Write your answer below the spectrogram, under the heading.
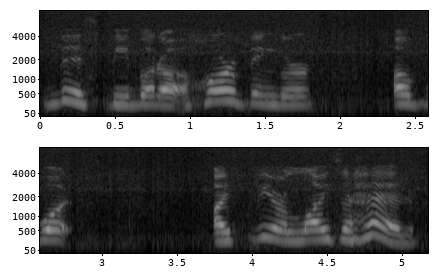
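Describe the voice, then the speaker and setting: A woman voicing a gruff, dramatic middle-aged male crab boss, loud and theatrical with old sea-dog talk. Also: on the high side, slow, phone-quality sound, slight background noise.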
